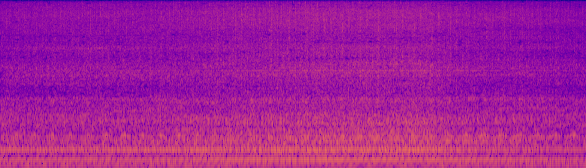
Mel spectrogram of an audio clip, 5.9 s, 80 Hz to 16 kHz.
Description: My 07 350z has an odd sounding tick coming from the engine bay help!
